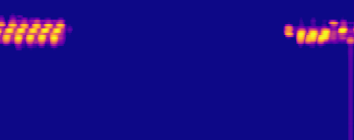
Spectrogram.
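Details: Rare old recording of European goldfinch song: a quick burst of bright, jingling twitters, a pause of about two seconds, then a second rapid tinkling phrase. Background is silent.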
